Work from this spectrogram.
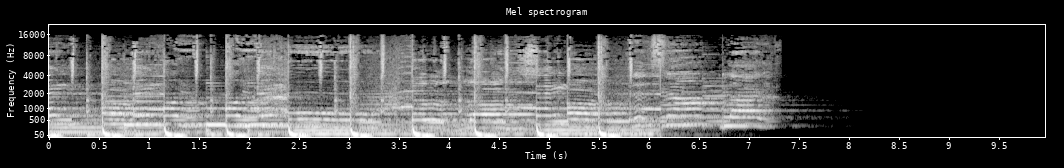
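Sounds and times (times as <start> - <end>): breathy vocal: 0.0 - 6.2
deep house music: 0.0 - 7.3.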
